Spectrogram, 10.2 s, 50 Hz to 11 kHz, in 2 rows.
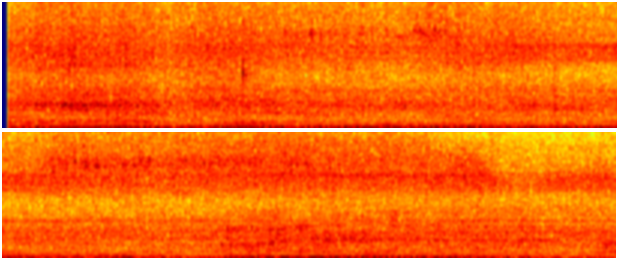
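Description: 2014 Camaro SS 6.2-litre V8 idling as it rolls slowly toward the line, a steady deep rumble, with a second V8 pickup idling behind it.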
